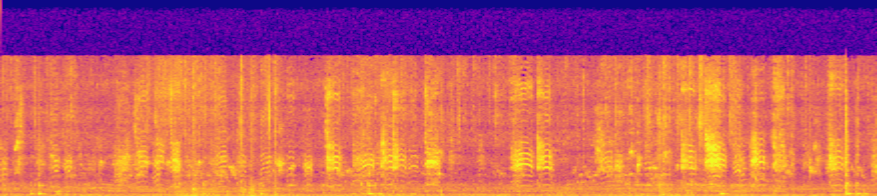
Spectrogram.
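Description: A colony of zebra finches (white and penguin mutations) calling, many short high-pitched calls, several a second, overlapping.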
